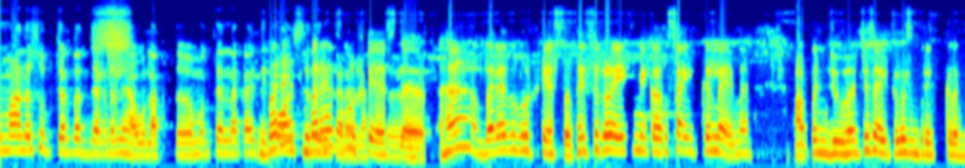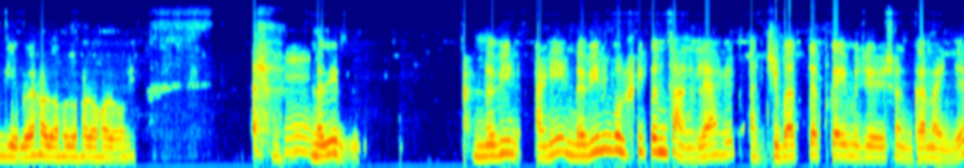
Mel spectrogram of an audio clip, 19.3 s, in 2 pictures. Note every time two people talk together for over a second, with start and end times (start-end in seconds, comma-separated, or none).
2.7-4.2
